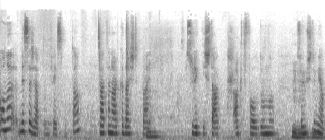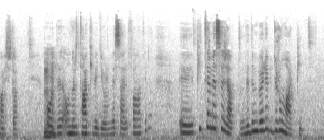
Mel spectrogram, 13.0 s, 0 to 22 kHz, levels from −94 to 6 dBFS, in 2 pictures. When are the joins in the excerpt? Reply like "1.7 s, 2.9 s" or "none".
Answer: 11.7 s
